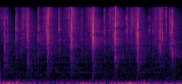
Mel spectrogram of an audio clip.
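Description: A deck of playing cards being shuffled by hand, an irregular run of light clicks and snaps.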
